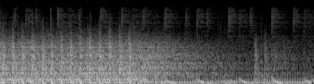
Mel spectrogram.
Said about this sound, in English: The lead thug turns and sprays bullets at Natasha.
